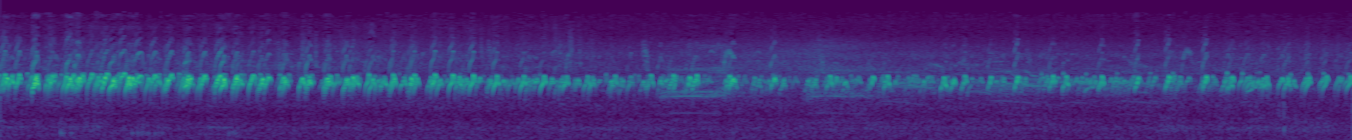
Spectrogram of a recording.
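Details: Dense chorus of European bee-eaters, Merops apiaster, their rolling notes blending into a near-continuous chattering band, fading slightly midway before picking up again.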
